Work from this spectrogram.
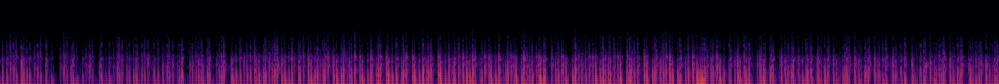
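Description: Long fingernails rapidly tap the hollow white silicone ears of a binaural microphone. The result is a dense, continuous stream of soft, muffled low thumps with almost no high end, each tap dying away almost instantly and the pace steady throughout.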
